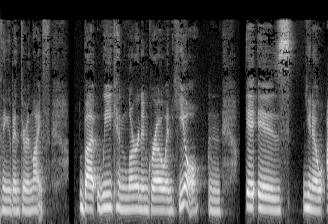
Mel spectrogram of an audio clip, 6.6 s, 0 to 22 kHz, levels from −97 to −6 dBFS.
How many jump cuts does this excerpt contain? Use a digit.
1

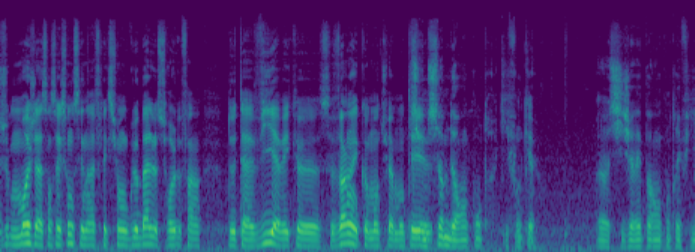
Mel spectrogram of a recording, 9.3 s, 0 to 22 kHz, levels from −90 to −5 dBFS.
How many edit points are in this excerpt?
0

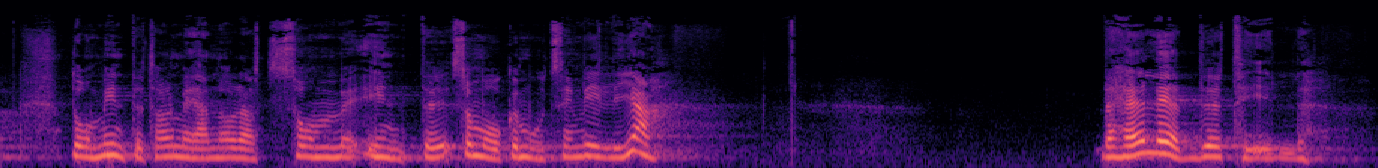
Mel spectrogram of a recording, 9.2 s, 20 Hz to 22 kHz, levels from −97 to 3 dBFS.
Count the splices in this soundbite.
1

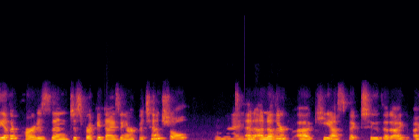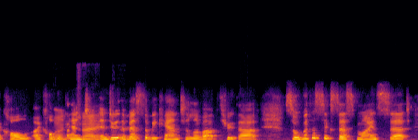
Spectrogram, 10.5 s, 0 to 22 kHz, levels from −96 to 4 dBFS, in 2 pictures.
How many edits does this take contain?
3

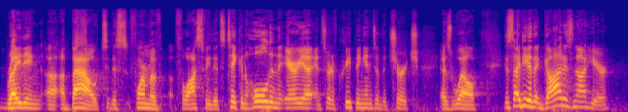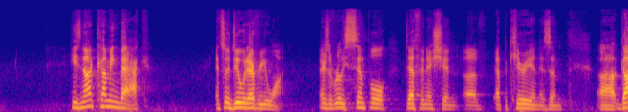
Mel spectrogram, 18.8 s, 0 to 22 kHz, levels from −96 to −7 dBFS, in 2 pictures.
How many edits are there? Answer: 0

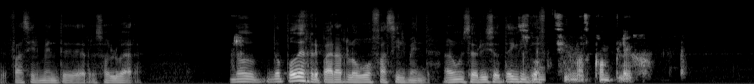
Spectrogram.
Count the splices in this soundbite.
3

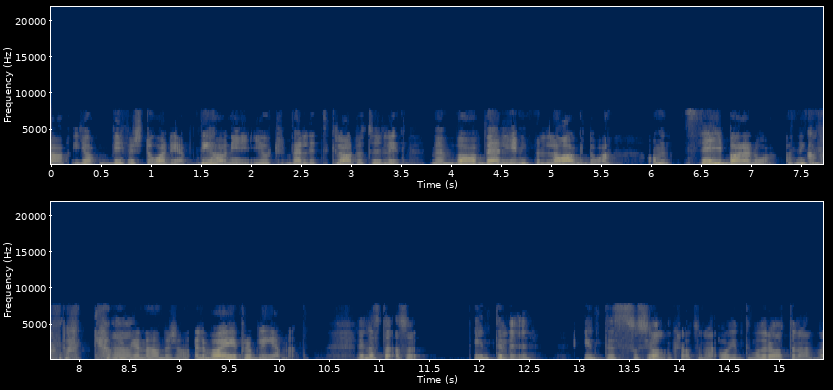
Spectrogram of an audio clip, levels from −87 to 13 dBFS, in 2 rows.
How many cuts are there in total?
2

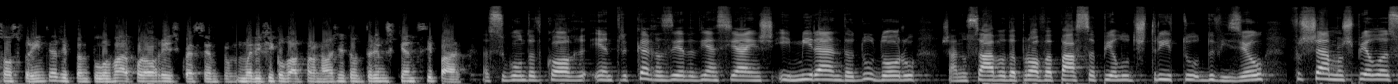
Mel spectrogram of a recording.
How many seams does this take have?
2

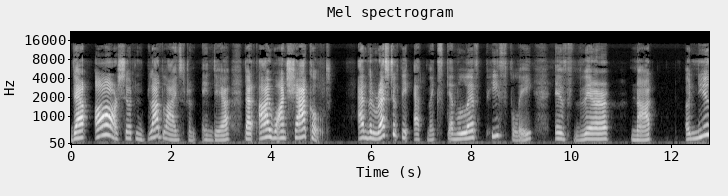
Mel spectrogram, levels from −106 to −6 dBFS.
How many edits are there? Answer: 1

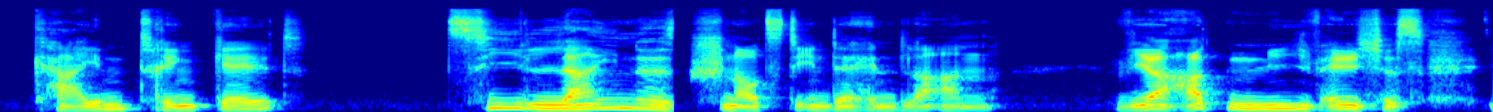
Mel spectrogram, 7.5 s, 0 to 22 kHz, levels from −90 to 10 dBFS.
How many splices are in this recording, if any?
2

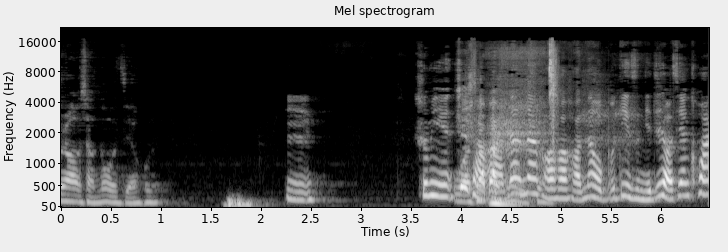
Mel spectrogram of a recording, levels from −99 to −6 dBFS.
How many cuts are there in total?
0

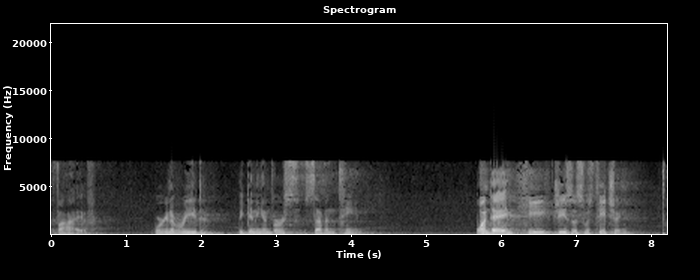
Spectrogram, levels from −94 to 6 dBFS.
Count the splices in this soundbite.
0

